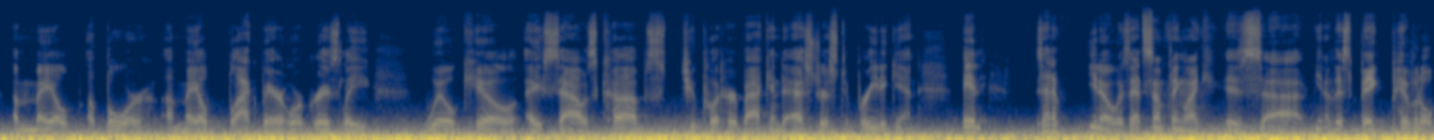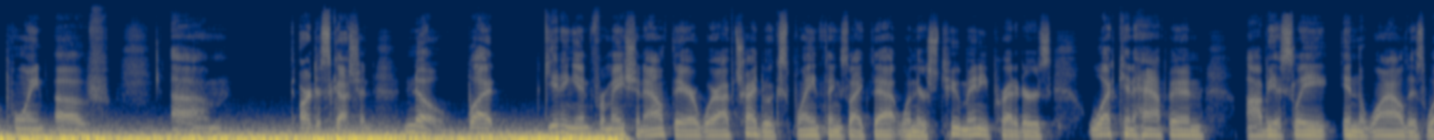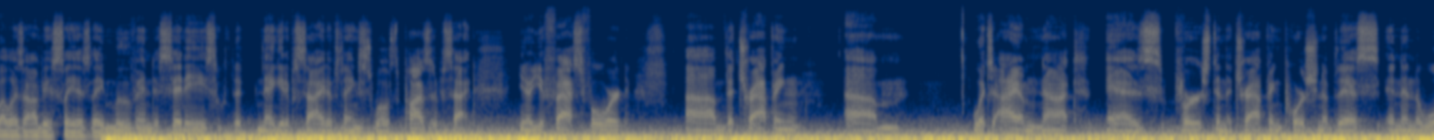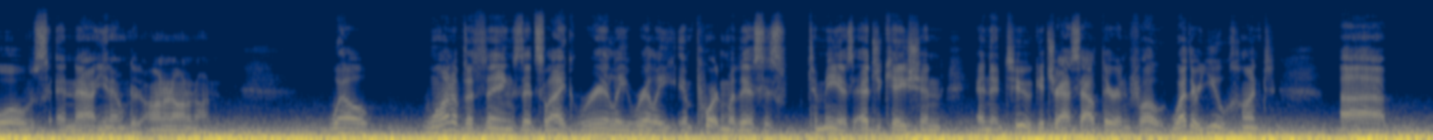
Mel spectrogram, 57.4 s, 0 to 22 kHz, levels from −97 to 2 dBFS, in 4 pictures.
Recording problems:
low rumble; loud; until 21 s and from 30 s on; 4 dB below the speech

